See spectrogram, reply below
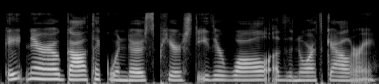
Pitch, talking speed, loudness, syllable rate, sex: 205 Hz, 175 wpm, -18 LUFS, 5.0 syllables/s, female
